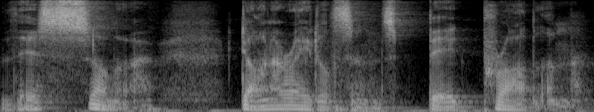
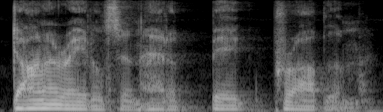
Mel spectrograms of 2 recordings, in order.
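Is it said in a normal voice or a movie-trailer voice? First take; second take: movie-trailer voice; normal voice. First: It is said in a dramatic movie-trailer voice. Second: It is said in a normal speaking voice.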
